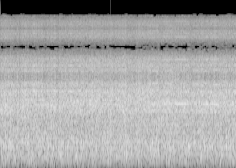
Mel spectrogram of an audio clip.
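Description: Freight train cars (covered hoppers and a tank car) rolling past close by: a loud, steady rumble of steel wheels on the rails, with a faint thin whine over it.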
